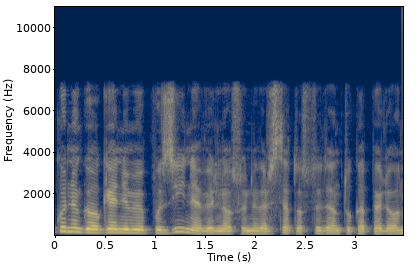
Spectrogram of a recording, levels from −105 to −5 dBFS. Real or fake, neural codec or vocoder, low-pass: real; none; 7.2 kHz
